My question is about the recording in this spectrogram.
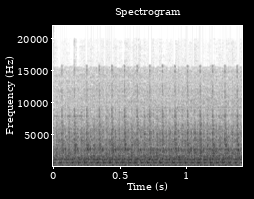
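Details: Yamaha 9.9hp outboard idling after replacing a cracked, dried-out carburetor diaphragm that caused heavy gas leaking; quick even beat, no misses or hunting; healthy idle.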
